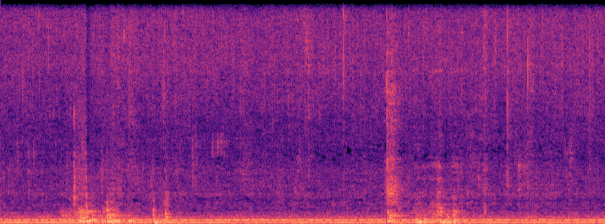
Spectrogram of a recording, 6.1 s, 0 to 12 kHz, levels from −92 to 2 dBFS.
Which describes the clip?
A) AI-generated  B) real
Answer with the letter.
B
